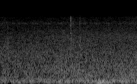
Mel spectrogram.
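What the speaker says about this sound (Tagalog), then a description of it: "Masyado naglalaki ang alo." Large ocean waves break at the shore beside an overnight campsite, a faint, steady wash of surf blended with wind rumble against the microphone, with no voices.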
